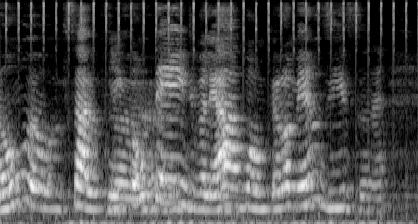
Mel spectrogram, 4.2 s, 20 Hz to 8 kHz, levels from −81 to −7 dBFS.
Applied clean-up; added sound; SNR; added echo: none; Tick-tock; 17 dB; reverberation time 0.2 s.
